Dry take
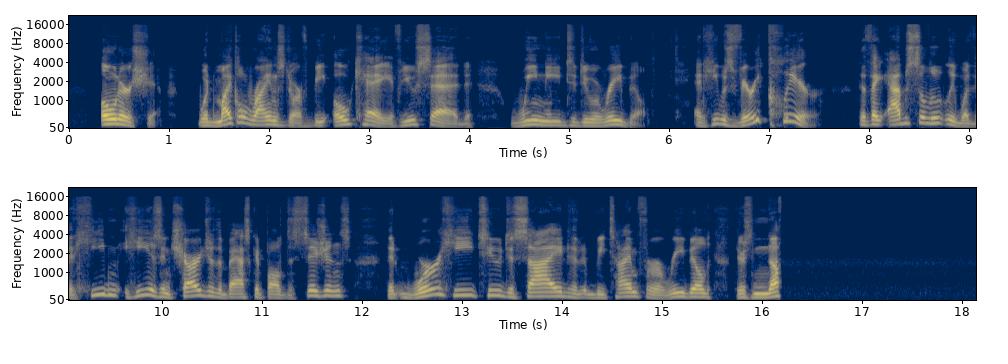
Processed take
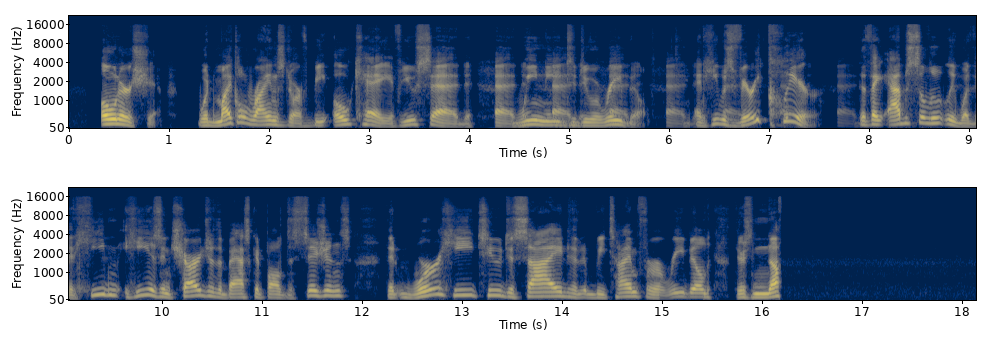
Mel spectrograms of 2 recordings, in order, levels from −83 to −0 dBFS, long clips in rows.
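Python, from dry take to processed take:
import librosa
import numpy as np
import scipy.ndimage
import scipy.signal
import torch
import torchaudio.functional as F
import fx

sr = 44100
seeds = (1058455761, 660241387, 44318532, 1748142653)

y = fx.echo_throw(x, sr, start_s=3.7, length_s=0.8, ms=570, feedback_pct=65, wet_db=-3.0)
y = fx.lowpass(y, sr, hz=10000.0, slope=12, at=(12.76, 13.39))
y = fx.highpass(y, sr, hz=360.0, slope=6, at=(14.98, 15.43))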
